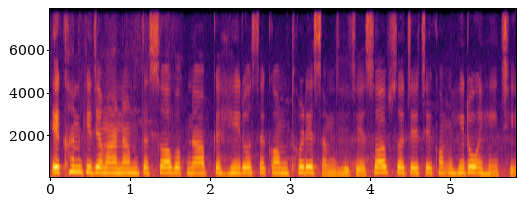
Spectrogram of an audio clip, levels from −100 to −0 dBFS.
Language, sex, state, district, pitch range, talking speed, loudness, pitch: Maithili, female, Bihar, Madhepura, 240-265 Hz, 215 wpm, -19 LUFS, 250 Hz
